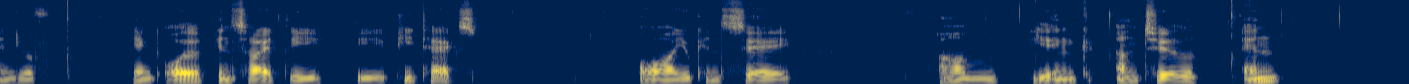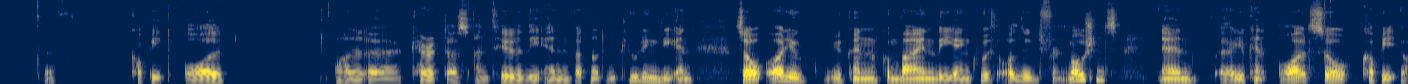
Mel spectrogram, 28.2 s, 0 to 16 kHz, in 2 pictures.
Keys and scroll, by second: 0.7 shift+p, 2.2 j, 4.0-6.1 typing, 7.6 h, 10.4 y, 11.2 t, 12.4 n, 14.0 h, 14.5 shift+p, 16.1 l, 18.9 l, 20.9 u, 27.4 k.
